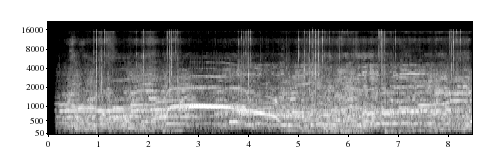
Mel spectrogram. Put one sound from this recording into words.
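Young women sing together through loudspeakers.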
